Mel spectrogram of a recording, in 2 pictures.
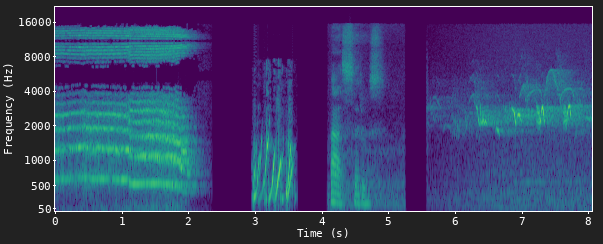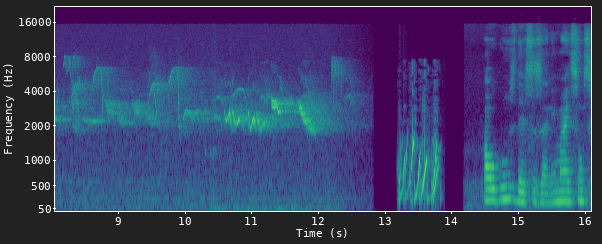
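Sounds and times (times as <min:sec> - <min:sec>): songbirds chirping and singing: 0:05.6 - 0:12.8.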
